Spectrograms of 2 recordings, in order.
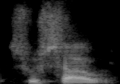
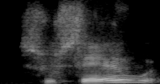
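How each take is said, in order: First: The word ends in an o-like vowel. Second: The word ends in an e-like vowel. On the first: It is the form the Masoretes inherited. "la triphtongue aiue va être contracté en we, et donc ça vous fait sous sao" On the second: It is the form used in some other circles. "si le he tombe, ça fait sous seu"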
